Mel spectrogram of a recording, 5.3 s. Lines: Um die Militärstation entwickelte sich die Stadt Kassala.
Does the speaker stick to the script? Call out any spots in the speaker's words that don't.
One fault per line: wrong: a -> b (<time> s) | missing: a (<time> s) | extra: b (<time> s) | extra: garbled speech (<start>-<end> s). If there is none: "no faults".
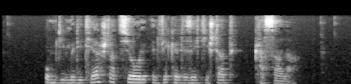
no faults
